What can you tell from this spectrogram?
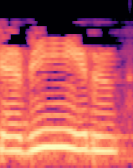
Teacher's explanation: كل الحروف مرققة بما فيهم الراء عند الوقف، عند الوصل الراء مفخم عليها شن عليها ضمتين.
